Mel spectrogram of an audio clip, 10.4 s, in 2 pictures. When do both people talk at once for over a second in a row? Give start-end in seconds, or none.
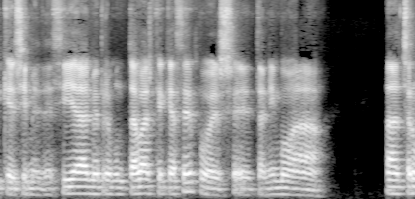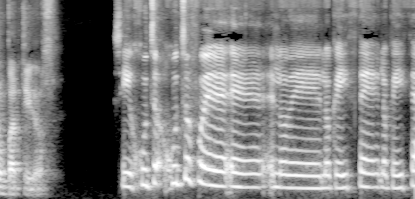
none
